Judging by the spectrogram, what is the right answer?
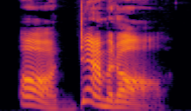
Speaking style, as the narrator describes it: I cried

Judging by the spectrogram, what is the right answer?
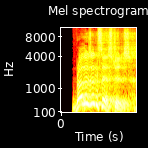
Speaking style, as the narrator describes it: the martyr's voice boomed

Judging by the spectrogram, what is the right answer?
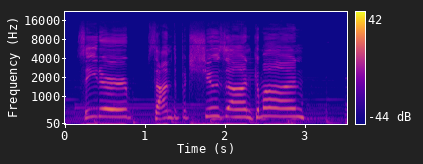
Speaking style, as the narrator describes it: shouted his mom

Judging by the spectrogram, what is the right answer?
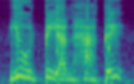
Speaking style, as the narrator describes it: said the head man crossly

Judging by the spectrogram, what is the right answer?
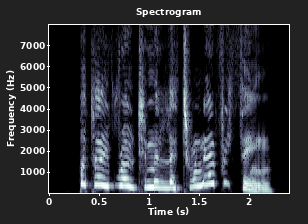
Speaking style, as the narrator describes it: wailed Sally

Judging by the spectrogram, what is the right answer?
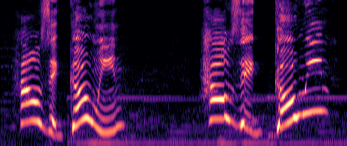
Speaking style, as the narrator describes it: exclaimed Levi

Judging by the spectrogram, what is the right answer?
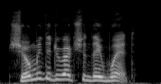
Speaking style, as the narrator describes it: cried the woman

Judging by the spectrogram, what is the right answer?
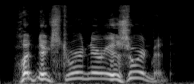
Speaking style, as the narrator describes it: I exclaimed

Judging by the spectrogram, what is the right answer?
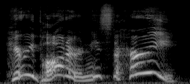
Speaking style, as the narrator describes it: squeaked Dobby

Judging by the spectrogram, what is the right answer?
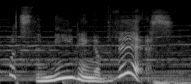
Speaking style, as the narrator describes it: exclaimed the soldier

